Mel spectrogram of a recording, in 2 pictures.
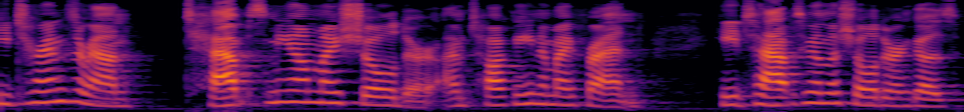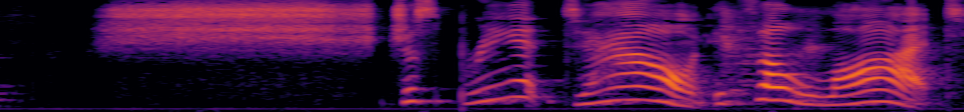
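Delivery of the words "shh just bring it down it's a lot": mock, very slow, patronizing, condescending shush. Retelling what a man who tapped her shoulder at her desk said; mock-condescending shushing. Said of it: "That's so condescending and rude".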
